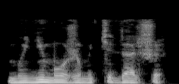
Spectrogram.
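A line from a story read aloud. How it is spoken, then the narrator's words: Whisper. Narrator (Russian): прошептал Бен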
